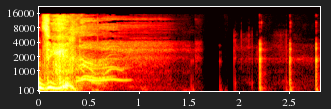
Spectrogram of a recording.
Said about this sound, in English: When you hear me sneezing in the bathroom, it's usually because I'm like plucking nose hairs.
